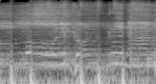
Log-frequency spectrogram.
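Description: Live Thai ramwong band music, driven by a deep kick-drum beat about three times a second under a held melody line.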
